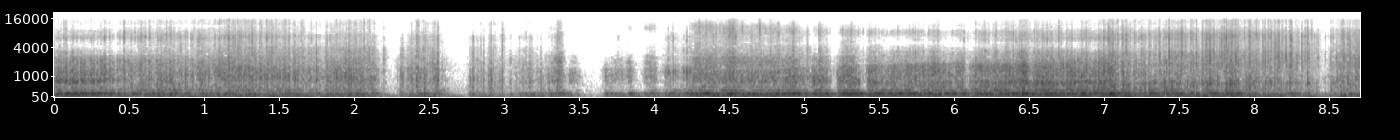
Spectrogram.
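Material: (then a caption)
Foam. Fingertips with long red nails scratch fast at a black foam windscreen on a Blue Yeti Pro microphone. The result is a dense, muffled, rumbling scratch concentrated in the low end, with brief dips in level around the third and fourth seconds before the steady scratching resumes.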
